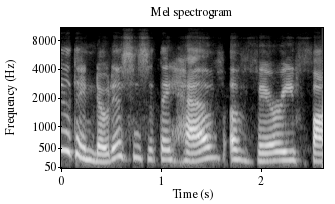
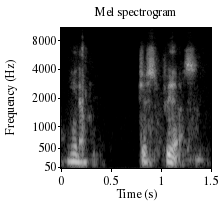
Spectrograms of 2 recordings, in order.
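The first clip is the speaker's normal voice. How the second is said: much softer, confiding; hushed; 13 dB quieter, faster than usual. Acted. Jack hushes to Darcy, keeping it between them.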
